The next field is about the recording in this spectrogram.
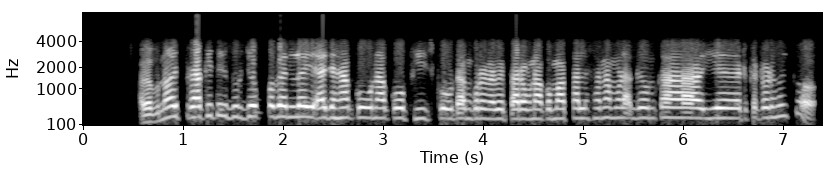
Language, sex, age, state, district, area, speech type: Santali, male, 45-60, West Bengal, Purulia, rural, conversation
